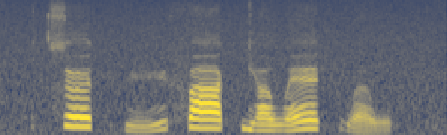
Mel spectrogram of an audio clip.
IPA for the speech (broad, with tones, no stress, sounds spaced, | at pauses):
t͡s œː˥ t̚ p yː˨˥ f aː˥ k̚ j ɐ˧ w ɛː˥ k̚ w ɐ˨ w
